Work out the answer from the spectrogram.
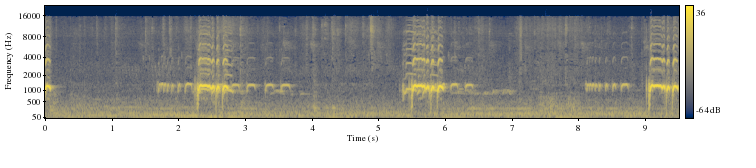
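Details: Loud-voiced local zebra dove singing to draw out rivals: three loud, rolling, trilled coo bursts about every three to four seconds, each answered by fainter clipped whistled notes.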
